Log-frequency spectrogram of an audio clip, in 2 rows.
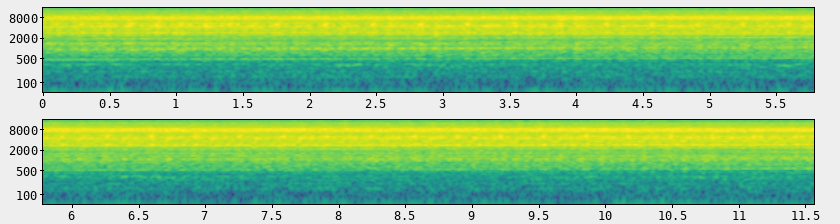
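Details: E-bike hub motor gradually gaining speed after swapping in a new KT 30A controller with parameters set: faint electric whine climbs in pitch, no grinding or clicking; sounds healthy.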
